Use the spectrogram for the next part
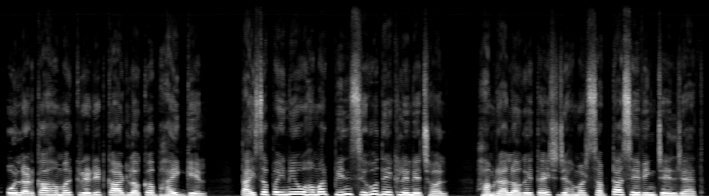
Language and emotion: Maithili, fearful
